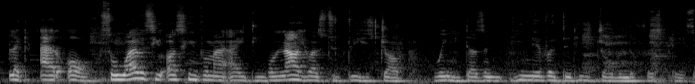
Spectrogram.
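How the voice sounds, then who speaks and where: A young woman vlogger telling a rambling, animated storytime and repeating herself. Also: mid-range voice. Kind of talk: storytime vlog.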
